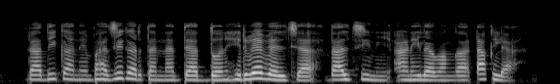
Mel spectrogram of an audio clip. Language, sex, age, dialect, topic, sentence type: Marathi, female, 18-24, Standard Marathi, agriculture, statement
